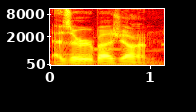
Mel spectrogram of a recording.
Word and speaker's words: Azerbaijan: Azerbaijan.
